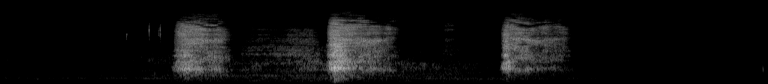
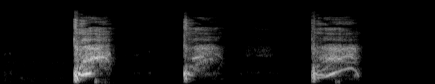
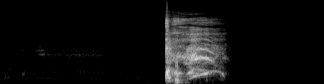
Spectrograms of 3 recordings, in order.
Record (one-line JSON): {"exhalation_length": "7.7 s", "exhalation_amplitude": 18314, "exhalation_signal_mean_std_ratio": 0.34, "three_cough_length": "4.4 s", "three_cough_amplitude": 28490, "three_cough_signal_mean_std_ratio": 0.35, "cough_length": "3.2 s", "cough_amplitude": 32768, "cough_signal_mean_std_ratio": 0.3, "survey_phase": "beta (2021-08-13 to 2022-03-07)", "age": "45-64", "gender": "Female", "wearing_mask": "No", "symptom_cough_any": true, "symptom_fatigue": true, "symptom_change_to_sense_of_smell_or_taste": true, "symptom_onset": "4 days", "smoker_status": "Ex-smoker", "respiratory_condition_asthma": false, "respiratory_condition_other": false, "recruitment_source": "Test and Trace", "submission_delay": "2 days", "covid_test_result": "Positive", "covid_test_method": "RT-qPCR", "covid_ct_value": 19.0, "covid_ct_gene": "ORF1ab gene"}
